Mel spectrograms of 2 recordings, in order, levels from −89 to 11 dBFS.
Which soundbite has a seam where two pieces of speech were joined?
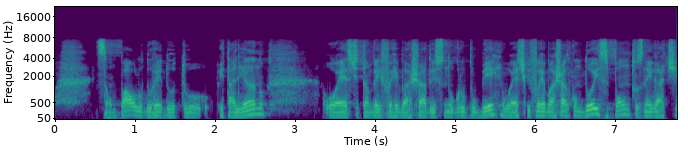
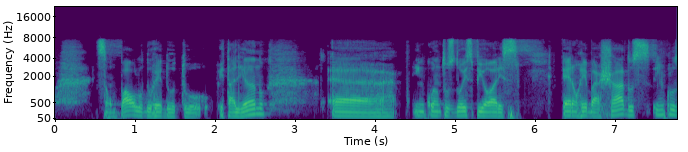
second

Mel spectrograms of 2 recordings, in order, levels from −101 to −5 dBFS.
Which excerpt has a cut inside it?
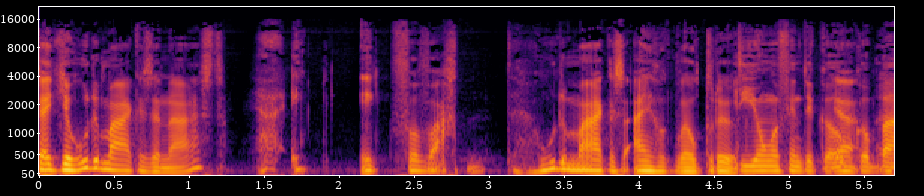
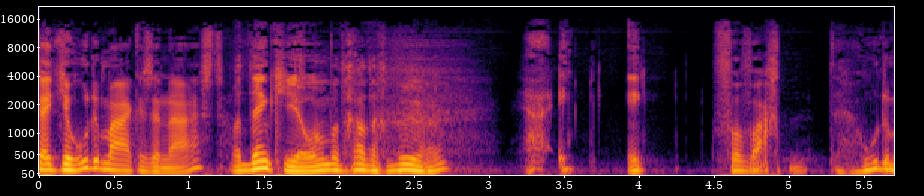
first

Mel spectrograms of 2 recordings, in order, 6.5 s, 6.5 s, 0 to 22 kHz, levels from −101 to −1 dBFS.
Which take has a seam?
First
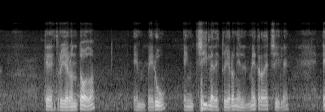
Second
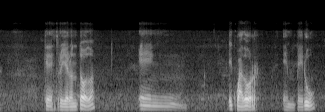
first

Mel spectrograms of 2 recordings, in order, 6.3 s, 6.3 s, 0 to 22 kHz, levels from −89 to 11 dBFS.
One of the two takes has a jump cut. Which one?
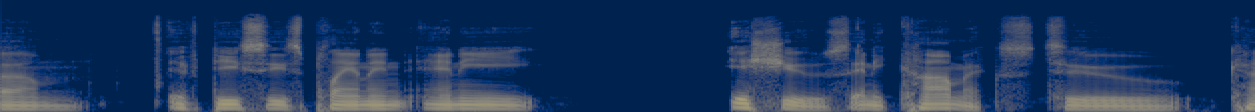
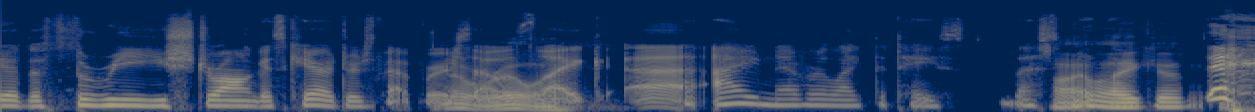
second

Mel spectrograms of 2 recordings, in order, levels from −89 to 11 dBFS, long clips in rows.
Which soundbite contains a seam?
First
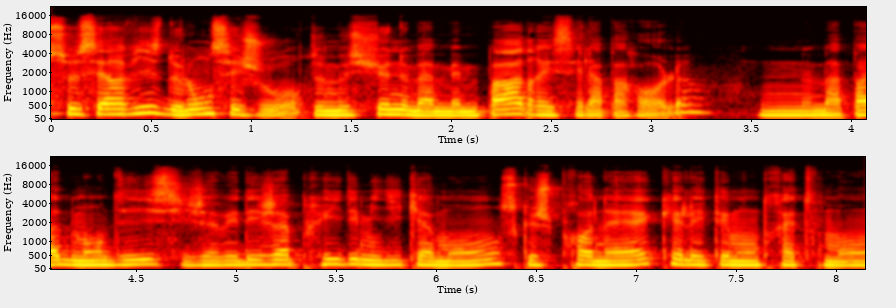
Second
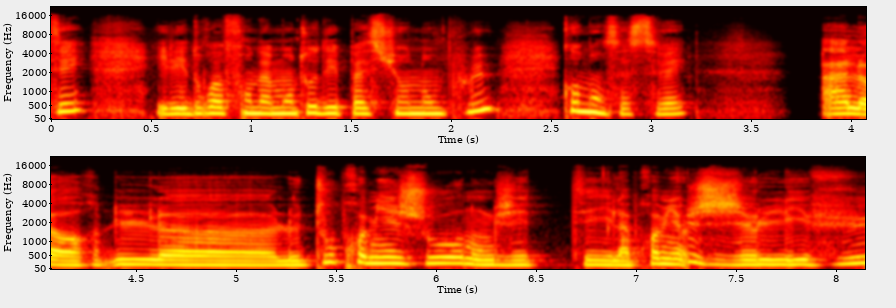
second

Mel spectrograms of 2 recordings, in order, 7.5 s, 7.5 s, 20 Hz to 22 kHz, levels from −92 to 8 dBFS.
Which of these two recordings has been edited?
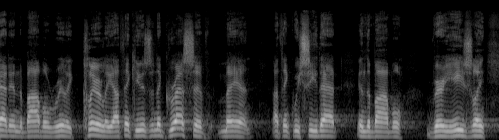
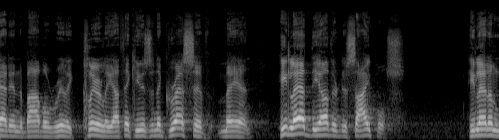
second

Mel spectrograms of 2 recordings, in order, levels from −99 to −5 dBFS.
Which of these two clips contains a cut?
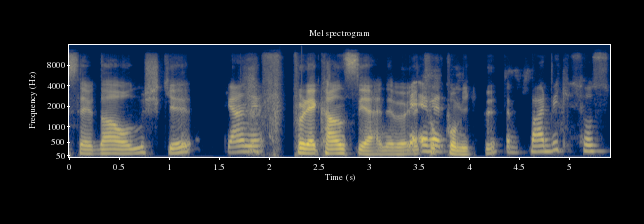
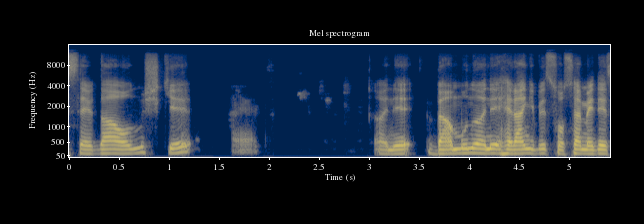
first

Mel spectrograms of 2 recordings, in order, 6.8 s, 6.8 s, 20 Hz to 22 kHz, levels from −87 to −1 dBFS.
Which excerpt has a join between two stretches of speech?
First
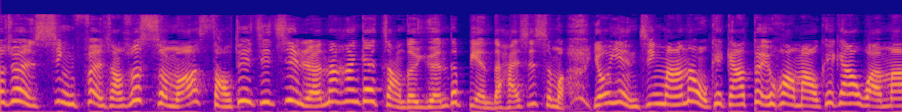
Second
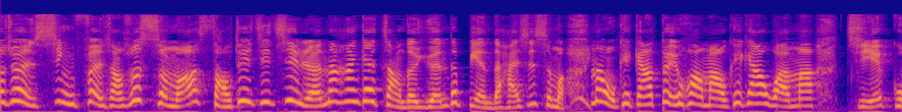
second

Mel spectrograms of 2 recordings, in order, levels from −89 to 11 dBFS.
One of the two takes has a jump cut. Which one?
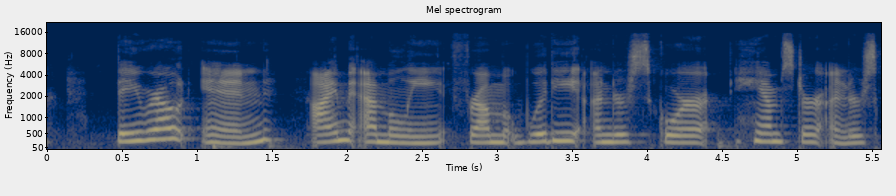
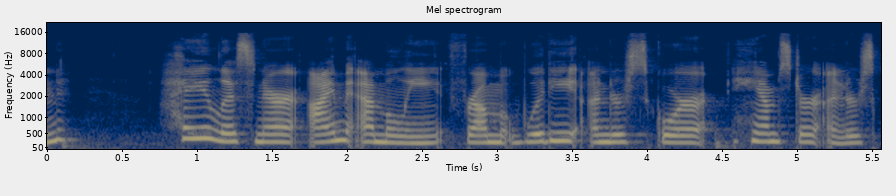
first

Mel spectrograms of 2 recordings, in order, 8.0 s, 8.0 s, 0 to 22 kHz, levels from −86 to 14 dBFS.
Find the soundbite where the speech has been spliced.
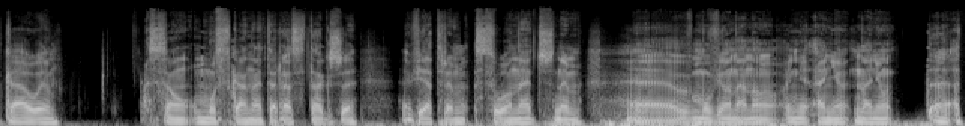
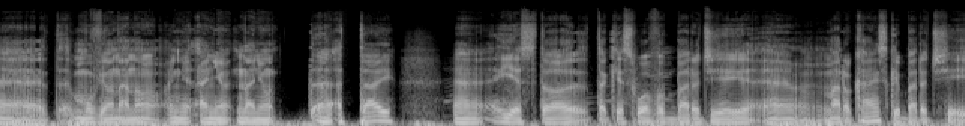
first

